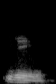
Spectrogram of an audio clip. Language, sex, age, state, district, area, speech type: Urdu, male, 18-30, Bihar, Araria, rural, conversation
